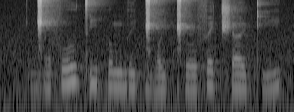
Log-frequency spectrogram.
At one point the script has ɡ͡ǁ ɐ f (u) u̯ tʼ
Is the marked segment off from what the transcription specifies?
yes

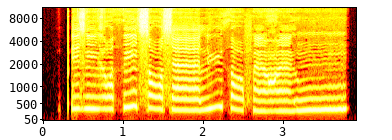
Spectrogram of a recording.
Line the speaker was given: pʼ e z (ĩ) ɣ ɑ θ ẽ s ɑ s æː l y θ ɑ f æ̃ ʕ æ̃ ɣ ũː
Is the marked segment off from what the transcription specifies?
yes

